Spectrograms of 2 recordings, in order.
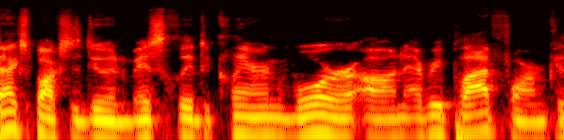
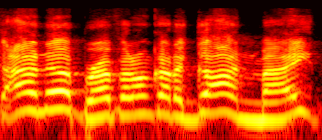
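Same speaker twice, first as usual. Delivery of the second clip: high, loud mock British gamer voice; mock British accent; 13 semitones higher, 8 dB louder than usual. Mocking his British teammate without a gun, loud high British accent. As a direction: ham up a cheeky British lad. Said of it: "you kinda got the accent".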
